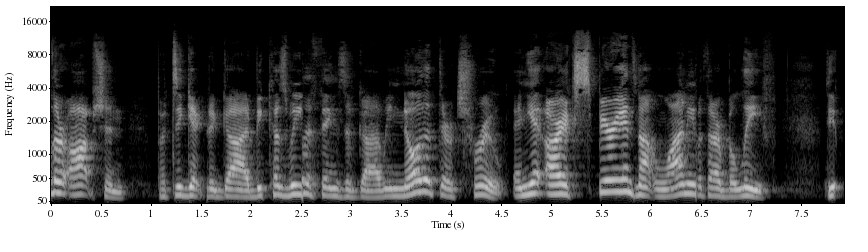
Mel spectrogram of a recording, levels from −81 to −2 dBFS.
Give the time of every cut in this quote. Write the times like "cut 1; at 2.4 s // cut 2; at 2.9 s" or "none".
cut 1; at 1.6 s // cut 2; at 2.5 s // cut 3; at 4.6 s // cut 4; at 5.8 s // cut 5; at 6.5 s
